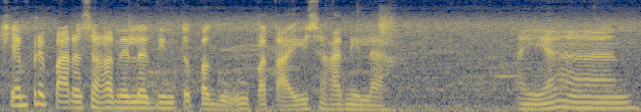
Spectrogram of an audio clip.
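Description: Amid noticeable background noise, a woman speaks in a fairly low voice with ordinary pitch variation. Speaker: vlogger. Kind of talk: casual vlog narration. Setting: outdoors at water park. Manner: halting.

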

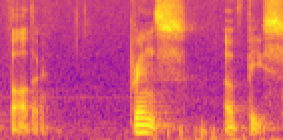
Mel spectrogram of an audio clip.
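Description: The pace is fairly slow as a man talks. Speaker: scripture reader at a church service. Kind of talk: scripture reading. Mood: solemn, measured. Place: church. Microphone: handheld.

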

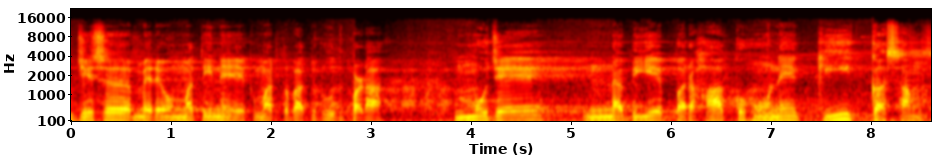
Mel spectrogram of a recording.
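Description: A man talks at a very slow pace, leaving long, frequent pauses. His intonation is monotone and flat, with light background noise behind him. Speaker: speaker. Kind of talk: sermon. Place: hall. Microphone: handheld.

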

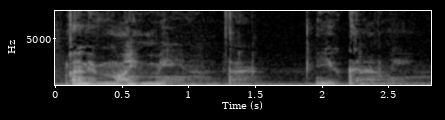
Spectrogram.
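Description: Someone whispers at a very slow pace. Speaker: ASMR creator. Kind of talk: whispered ASMR roleplay. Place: home room. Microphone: studio mic.

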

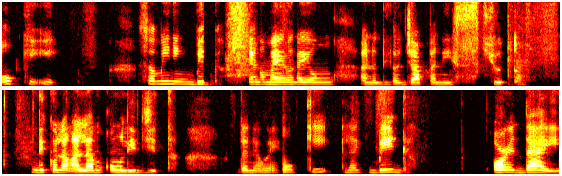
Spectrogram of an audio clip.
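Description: A woman's fairly slow delivery with fairly even intonation and long, frequent pauses. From Philippines. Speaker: vlogger. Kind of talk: tutorial; casual chat. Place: home room. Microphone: phone near.

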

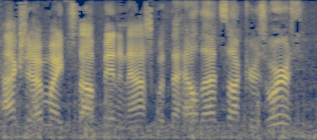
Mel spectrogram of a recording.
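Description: Noticeable background noise is present, and the sound is dry with no echo. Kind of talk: casual vlog chat. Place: open country. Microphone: phone near.

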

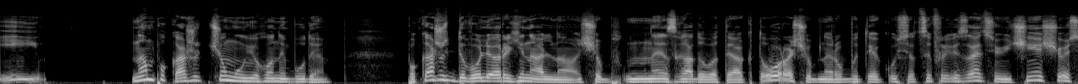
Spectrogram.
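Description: Through a very clean recording with a silent background, a man speaks at a fairly slow pace. His medium pitch carries lively intonation, and his loudness stays very even. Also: dry, close sound with no echo. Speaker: film reviewer. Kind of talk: film review monologue. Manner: animated.

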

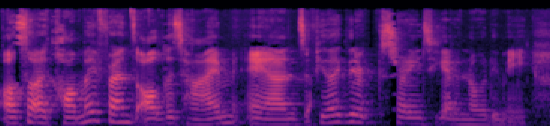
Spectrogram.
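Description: Talking at a very fast pace, a woman has a fairly low pitch, ordinary pitch variation and a bright, sharp tone. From Canada. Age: 20s. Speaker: YouTuber. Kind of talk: casual chat. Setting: video call. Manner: animated, giggly. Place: home room. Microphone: webcam.

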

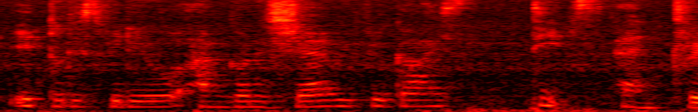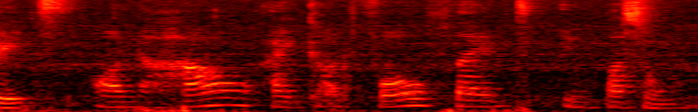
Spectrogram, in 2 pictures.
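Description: Over noticeable background noise, a man talks fairly slowly with a fairly high pitch and fairly even intonation. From Malaysia. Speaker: student sharing study tips. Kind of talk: casual talk to camera. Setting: quiet home recording. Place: home room. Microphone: phone near.

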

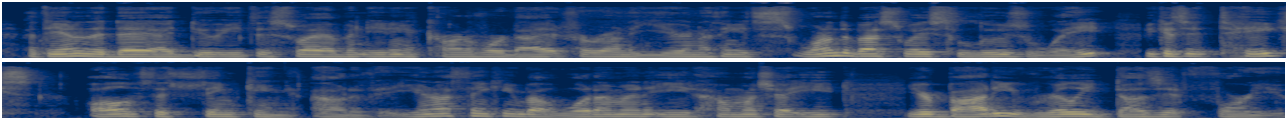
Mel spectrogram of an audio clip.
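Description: Moving at a very fast pace with hardly any pauses, a man keeps a fairly even intonation. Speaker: fitness content creator. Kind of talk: casual vlog chat. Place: home room. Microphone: phone near.

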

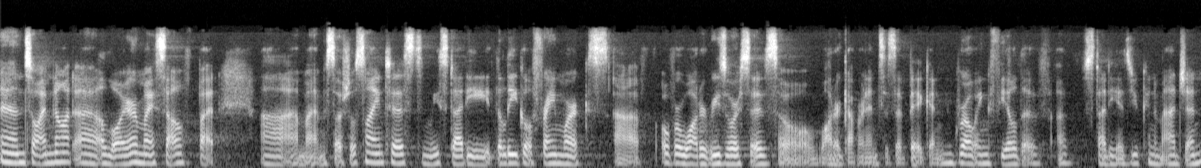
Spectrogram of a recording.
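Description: With a Canadian accent and vocal fry, a woman speaks at a moderate pace in a very deep, low pitch and fairly even intonation. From Canada. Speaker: water policy researcher; guest. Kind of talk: panel discussion. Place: hall. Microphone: handheld.

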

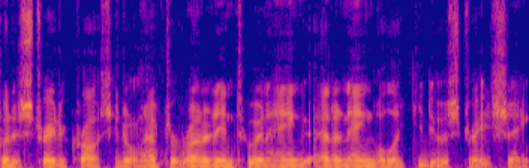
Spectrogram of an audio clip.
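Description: Here a man talks at a medium pitch, with vocal fry. His tone is slightly mellow.

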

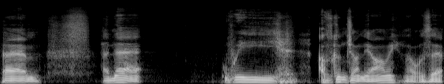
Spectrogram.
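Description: A man with a northern English accent, ordinary pitch variation, and a dry, echo-free sound over a quiet background. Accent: mild Geordie-tinged northern English. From northern England. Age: 30s. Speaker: bare-knuckle fighter. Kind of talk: casual interview about life story. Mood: relaxed, laughing at times. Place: studio. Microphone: studio mic.

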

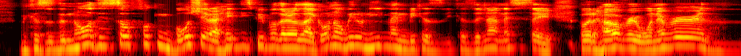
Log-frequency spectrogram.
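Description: A man with a bright, sharp tone at a very fast pace against a quiet background. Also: ordinary pitch variation. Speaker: fitness content creator. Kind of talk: opinion rant to camera. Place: home room. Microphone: phone near.

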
